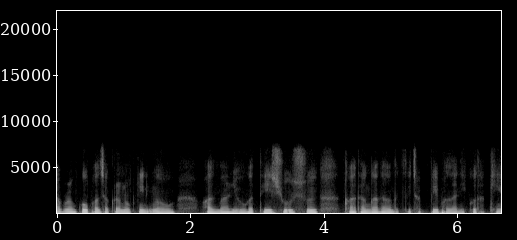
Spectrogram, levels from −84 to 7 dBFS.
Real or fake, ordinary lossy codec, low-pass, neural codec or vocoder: fake; Opus, 24 kbps; 7.2 kHz; codec, 16 kHz, about 1 kbps, DyCAST, with the encoder's durations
